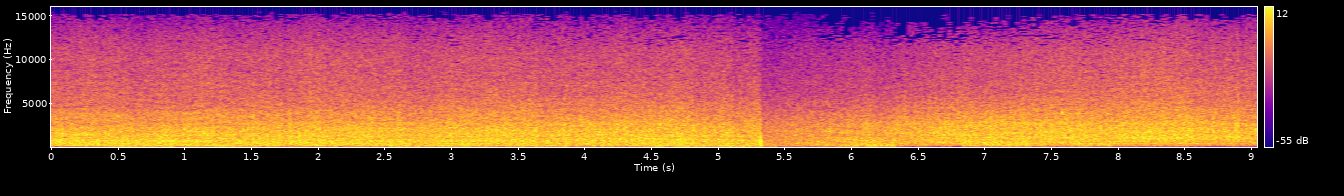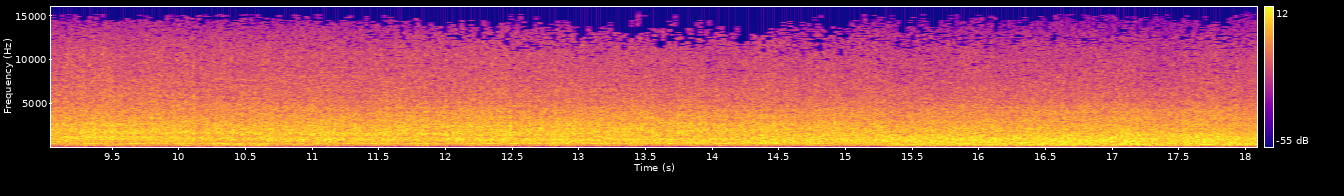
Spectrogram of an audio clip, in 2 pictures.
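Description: Water pouring over a low stone wall and rushing across a rock slab: a steady, loud rush of white water, with a brief dip about five seconds in.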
